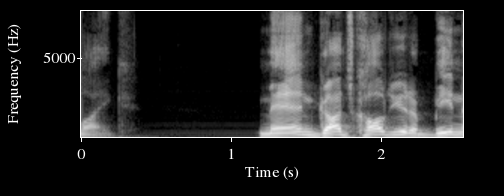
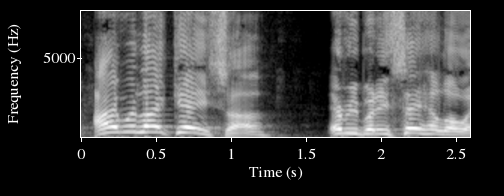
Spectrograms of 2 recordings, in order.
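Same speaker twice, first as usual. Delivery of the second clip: loud announcement; 9 semitones higher, 8 dB louder than usual. Real, not acted. Announcing Asa to church.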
